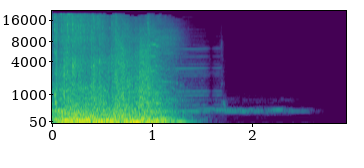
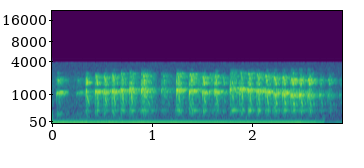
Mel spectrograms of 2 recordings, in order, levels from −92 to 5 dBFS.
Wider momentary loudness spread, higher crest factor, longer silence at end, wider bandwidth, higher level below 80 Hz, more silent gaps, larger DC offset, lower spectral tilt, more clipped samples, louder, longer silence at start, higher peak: first, 14 LU vs 5 LU; about the same, 14 dB vs 14 dB; first, 1.6 s vs 0 s; first, over 20 kHz vs 4 kHz; first, -16 dBFS vs -54 dBFS; neither; second, under 0.1% vs 3%; about the same, -5 dB/octave vs -5.5 dB/octave; neither; about the same, -14 LUFS vs -14 LUFS; about the same, 0 s vs 0.05 s; about the same, 0 dBFS vs -2 dBFS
